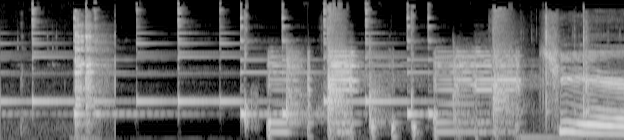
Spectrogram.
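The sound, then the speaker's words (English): Several glasses clink together in a toast in a quick, uneven flurry, each tap leaving a bright ringing tone that lingers, with a voice joining in near the end. “Cheers. And also, welcome to the podcast, because our cheers are always epically a fail.”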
